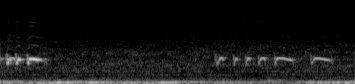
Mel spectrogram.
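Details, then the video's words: Local zebra dove singing as a training master: one short trilled burst ending in a drawn note, a pause, then a slower series of five or six separated rising-falling notes, with low hum throughout. "Masteran Tarik Perkutut lokal agar GACOR-Ampuh.!!!!"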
